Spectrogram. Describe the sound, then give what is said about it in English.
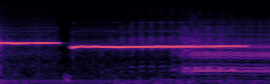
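Sheep on a farm being let out onto grass: a long, high, steady bleat-like tone, broken briefly near the start and then held, with no talk. “I thought it'd be really nice to get the sheep out on some grass.”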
